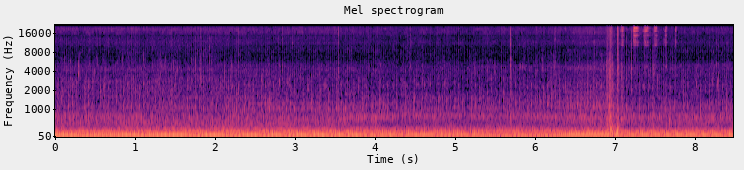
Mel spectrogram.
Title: Etec Rough Idle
